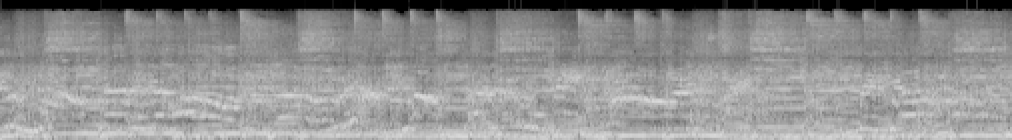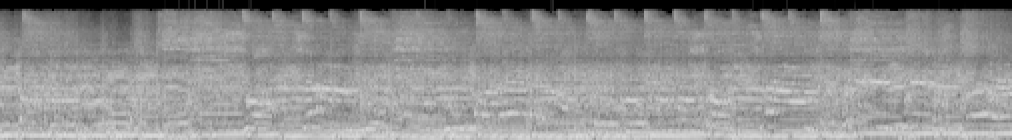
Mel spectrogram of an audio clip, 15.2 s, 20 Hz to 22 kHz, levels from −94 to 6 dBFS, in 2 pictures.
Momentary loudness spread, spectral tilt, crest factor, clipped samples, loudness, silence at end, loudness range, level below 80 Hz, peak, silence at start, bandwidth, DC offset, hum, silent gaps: 1 LU; -3.5 dB/octave; 10 dB; under 0.1%; -9 LUFS; 0 s; 0 LU; -32 dBFS; 0 dBFS; 0 s; 16 kHz; under 0.1%; none; none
